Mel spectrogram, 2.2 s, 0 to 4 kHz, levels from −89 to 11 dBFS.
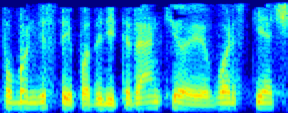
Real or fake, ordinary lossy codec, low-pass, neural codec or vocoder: fake; MP3, 24 kbps; 3.6 kHz; codec, 24 kHz, 0.9 kbps, DualCodec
